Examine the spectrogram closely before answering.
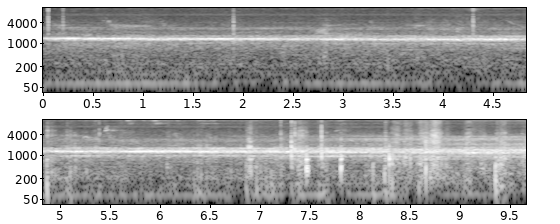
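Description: Light rail train approaching from a distance on an electrified line: a steady high-pitched whine, with scattered clicks in the second half.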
